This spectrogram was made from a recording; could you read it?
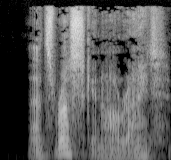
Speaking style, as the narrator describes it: muttered Farnham

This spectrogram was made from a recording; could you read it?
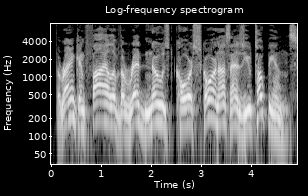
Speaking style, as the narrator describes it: thundered

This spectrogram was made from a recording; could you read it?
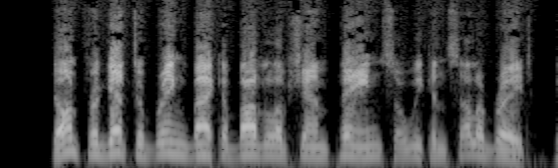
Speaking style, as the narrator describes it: Pitt shouted

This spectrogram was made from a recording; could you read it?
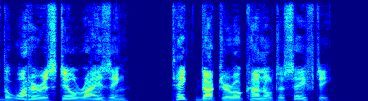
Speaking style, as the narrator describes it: begged Marquez

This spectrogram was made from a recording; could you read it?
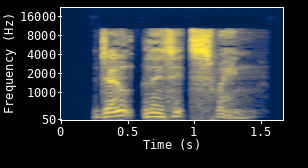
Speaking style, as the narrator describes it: Karna whispered

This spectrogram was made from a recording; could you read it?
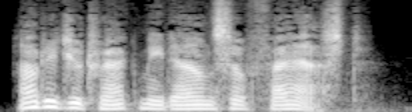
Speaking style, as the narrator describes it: Pitt asked

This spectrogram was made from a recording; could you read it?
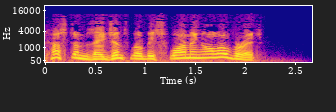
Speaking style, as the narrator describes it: pleaded

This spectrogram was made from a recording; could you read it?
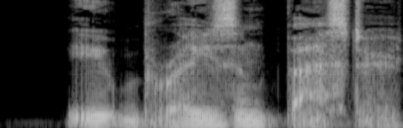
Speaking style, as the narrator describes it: he muttered

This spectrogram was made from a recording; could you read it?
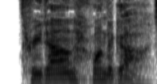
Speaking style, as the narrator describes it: gasped, taking in a lungful of air after being submerged for several seconds

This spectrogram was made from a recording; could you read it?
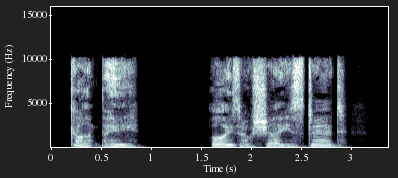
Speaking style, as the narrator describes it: The other, still struggling for breath on the floor, gasped

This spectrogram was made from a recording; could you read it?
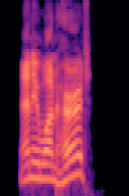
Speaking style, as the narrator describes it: Austin cupped his hands and called out

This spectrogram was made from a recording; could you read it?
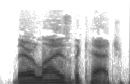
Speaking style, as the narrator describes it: Pitt said evenly

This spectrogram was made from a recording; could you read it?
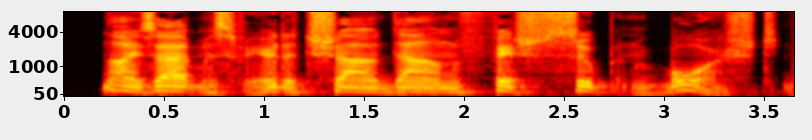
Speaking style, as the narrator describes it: muttered

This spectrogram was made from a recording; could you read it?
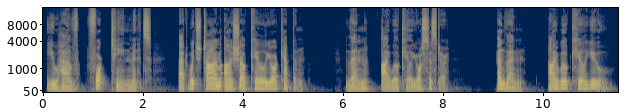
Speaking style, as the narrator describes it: he said coldly, his lips parting in a self-satisfying grin

